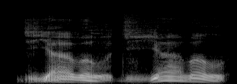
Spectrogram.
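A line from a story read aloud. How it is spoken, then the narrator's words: Muttering. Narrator (Russian): пробормотал Д'Артаньян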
